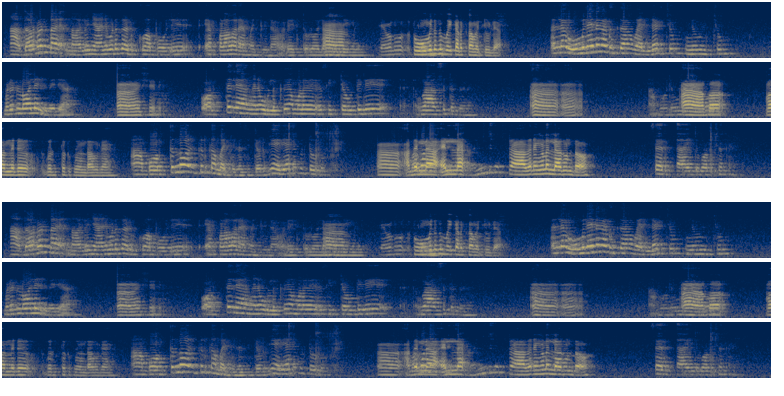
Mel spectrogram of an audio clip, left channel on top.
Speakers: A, on the left (about 65°); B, on the left (about 25°).
A: അവടൊണ്ടാ ന്നാലും ഞാനിവെടെ കെടക്കുവാ അപ്പോ ഓല് എപ്പളാ പറയാൻ പറ്റൂല ഓല് മറ്റുളോലൊക്കെ
B: ആഹ്
A: എന്തെങ്കിലും
B: ഞമ്മള് റൂമിലൊന്നും
A: കൈ
B: പോയി കിടക്കാൻ പറ്റൂല
A: അല്ലാ റൂമില് ന്നെ കെടക് ല്ല വെല്ലടിച്ചും ന്നെവിളിച്ചും വ്ടെ ള്ളോലല്ലേ വെരാ
B: ആ ശരി
A: പൊറത്തില്ല അങ്ങനെ ഉള്ള്ക്ക് മ്മള് സിറ്റൗട്ടില് ഗ്ലാസ് ഇട്ട്ക്ക്ണ്
B: ആ ആ
A: അപ്പോ ഓല് വിളിക്കുമ്പോ
B: ആ അപ്പൊ വന്നിട്ട് എടുത്ത് കൊടുക്കുന്നുണ്ടാവൂലേ
A: ആ പൊർത്ത്ന്ന് ഓൽക്കെടുക്കാൻ പറ്റൂല്ല സിറ്റോട്ട്ക്ക്യറിയാലേ കിട്ടുള്ളൂ
B: ആ
A: നമ്മളെ
B: അതല്ലാ
A: പണിയൊക്കെ എടുക്കാ
B: എല്ലാ
A: ഞാനുണ്ട്
B: സാധനങ്ങളല്ലാതുണ്ടോ
A: ചെർതായിട്ട് കൊറച്ചൊക്കെ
